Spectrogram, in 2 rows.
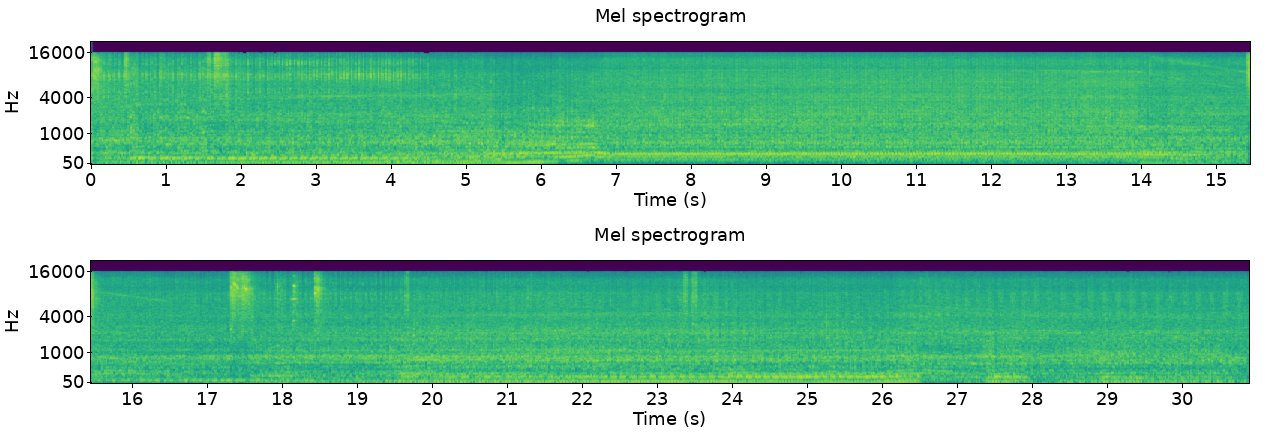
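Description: Steyr 6x6 trial truck's diesel engine pulling under load at crawling speed. It revs up to a higher, steady pitch about six seconds in and holds it for about eight seconds, drops back, then revs up again for about seven seconds before easing off near the end.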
